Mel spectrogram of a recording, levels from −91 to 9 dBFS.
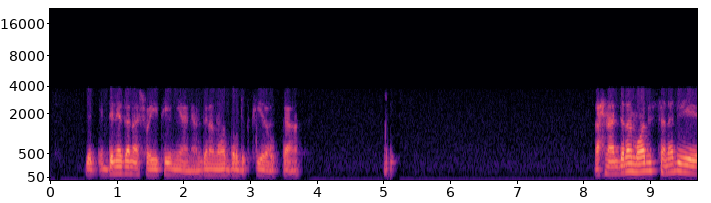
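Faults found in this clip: Packet loss with pitch repetition at 5.06–5.10 s in the speech: 40 ms gap, consistent with two 20 ms packets dropped. Receiver concealment repeats the last pitch period, giving a brief held, buzzy tone. Telephone band (G.711 A-law, 150 Hz–3.5 kHz) audible throughout.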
